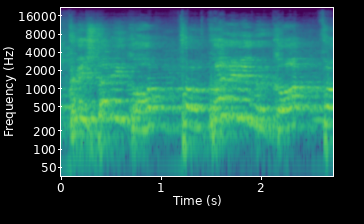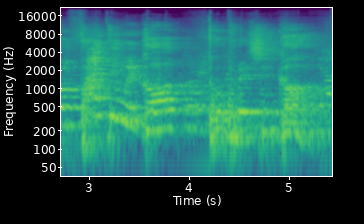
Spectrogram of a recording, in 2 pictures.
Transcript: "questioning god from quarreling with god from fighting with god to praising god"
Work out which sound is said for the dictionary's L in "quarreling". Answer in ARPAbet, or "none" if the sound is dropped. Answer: N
